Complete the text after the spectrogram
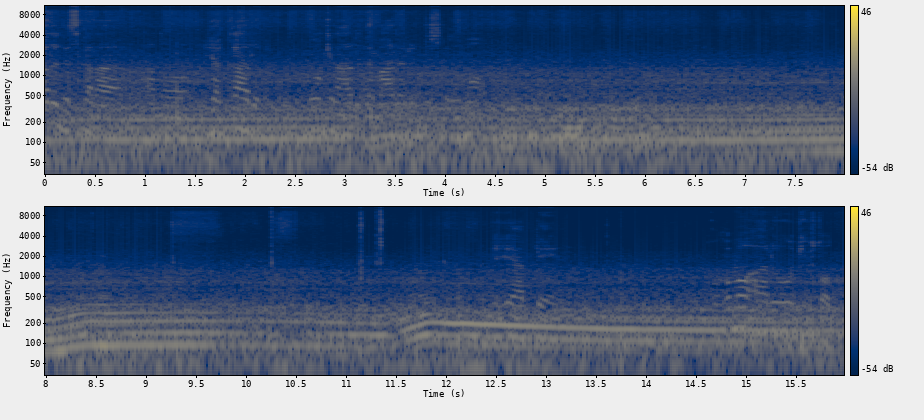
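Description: A middle-aged man talks calmly from close by.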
